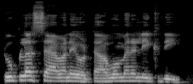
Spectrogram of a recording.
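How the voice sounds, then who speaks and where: High-voiced man teaching math. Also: brisk. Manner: patient, addresses students as children, repeats questions and answers them. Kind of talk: step-by-step classroom lecture.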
